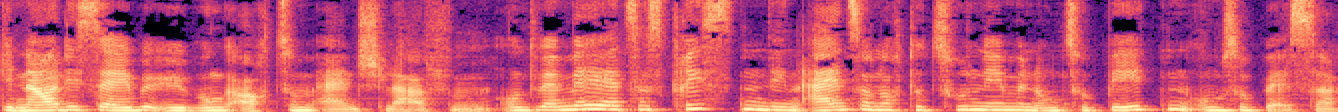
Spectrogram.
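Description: Somewhat breathy, a woman speaks with hardly any pauses and ordinary pitch variation. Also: fairly high pitch for a woman, moderate pace. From Austria, Vienna. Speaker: teacher and mediator. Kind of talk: talk with guided breathing exercise.

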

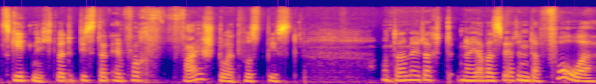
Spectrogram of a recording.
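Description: Lively intonation carries a somewhat breathy voice. The recording is very clean, with a silent background. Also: woman. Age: 60s. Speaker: theatre director. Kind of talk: interview. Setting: studio.

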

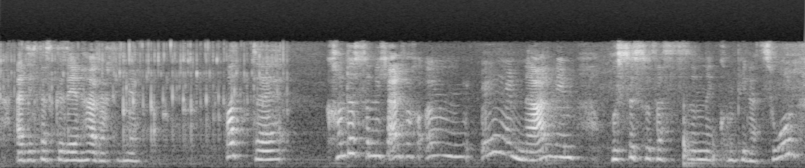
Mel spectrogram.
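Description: Over noticeable background noise, a woman with a fairly high pitch speaks at a moderate pace, her pitch swinging very widely between long, frequent pauses. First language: Polish (speaking German). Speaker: podcast co-host, hobby artist. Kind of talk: casual chat. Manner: halting, many fillers and repetitions.

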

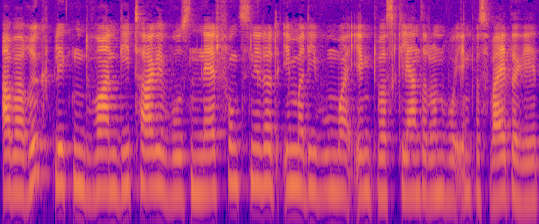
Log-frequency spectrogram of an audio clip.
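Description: A woman with an Austrian accent talks very fast at a medium pitch, flat and monotone, with hardly any pauses. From Austria, Linz. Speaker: professional dancer. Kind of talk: casual interview.

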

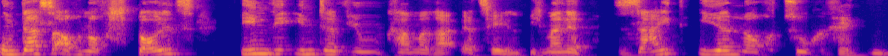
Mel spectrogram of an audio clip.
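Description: This man's voice is high-pitched and swings very widely in pitch. He talks at a very slow pace. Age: 60s. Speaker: podcast co-host. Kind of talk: casual chat.

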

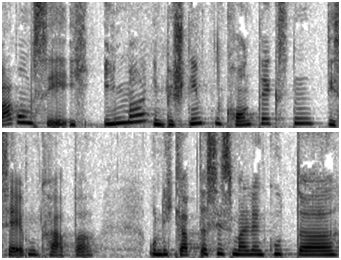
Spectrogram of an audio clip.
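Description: A woman with high pitch and ordinary pitch variation at a moderate pace, a dry, close sound with no echo, and a very clean recording with a silent background. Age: 30s. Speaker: cultural studies scholar and author. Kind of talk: interview.

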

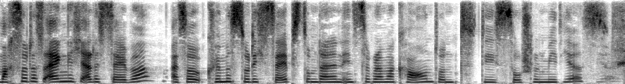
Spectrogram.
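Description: An Austrian accent at a moderate pace, with fairly even intonation and hardly any pauses. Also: woman, high pitch for a woman. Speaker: podcast host and songwriter. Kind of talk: interview conversation with intro and outro.

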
